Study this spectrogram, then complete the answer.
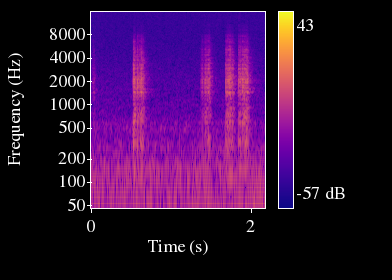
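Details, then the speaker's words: Loewe Opta 5716W tube radio at full supply voltage (109 V) after antenna wire repair: quiet background broken by four sharp uneven clicks as the control is worked; mechanism sounds abnormally clicky, cause unclear. "So we're at full supply voltage. Why so clicky? It shouldn't normally, shouldn't really do that, I would think."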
